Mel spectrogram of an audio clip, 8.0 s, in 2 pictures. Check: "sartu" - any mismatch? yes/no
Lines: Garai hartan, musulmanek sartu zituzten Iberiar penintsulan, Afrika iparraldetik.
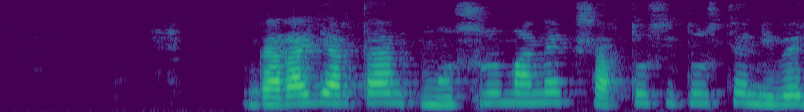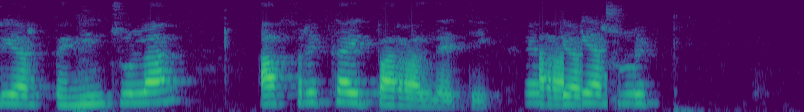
no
